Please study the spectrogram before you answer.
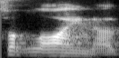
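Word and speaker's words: Celina: It's actually pronounced Salina, though.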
